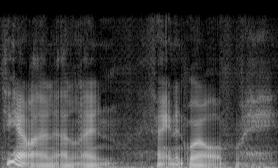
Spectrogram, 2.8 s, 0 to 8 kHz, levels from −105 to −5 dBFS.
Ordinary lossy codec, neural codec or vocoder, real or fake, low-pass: none; autoencoder, 22.05 kHz, a latent of 192 numbers a frame, VITS, trained on many speakers; fake; 7.2 kHz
